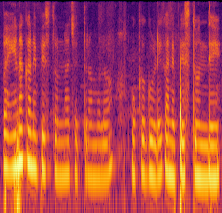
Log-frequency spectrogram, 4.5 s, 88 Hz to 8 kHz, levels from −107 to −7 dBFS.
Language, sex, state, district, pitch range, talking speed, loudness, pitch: Telugu, female, Telangana, Hyderabad, 190-220 Hz, 80 wpm, -22 LUFS, 200 Hz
